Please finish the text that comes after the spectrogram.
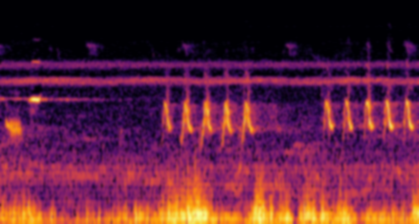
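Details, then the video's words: Wild nightingale (ruiseñor) singing on an open plain behind a house in the town of Florida, heard while walking. Two quick series of about five identical clear, downslurred whistled notes, separated by a short pause, over low rumbling wind and footstep noise. "Ruiseñor cantando"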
